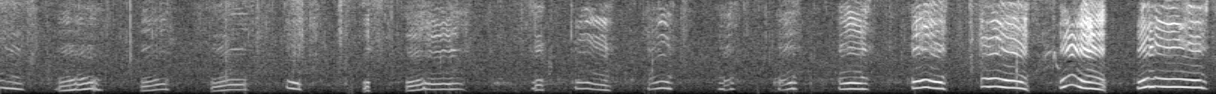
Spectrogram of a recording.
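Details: An abandoned teacup Pomeranian puppy whines steadily, each short cry rising and then falling. The cries come about three times a second over a low hiss of background noise.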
